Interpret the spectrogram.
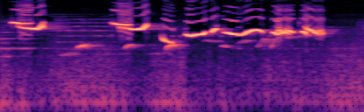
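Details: Oriental magpie-robin song used to stir other magpie-robins to sing. Loud, varied whistles with sharp downslurred notes open the phrase, then a rolling warbled run of fluid notes follows. There is little background noise.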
